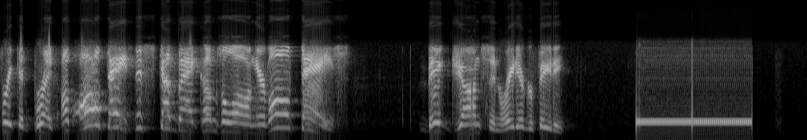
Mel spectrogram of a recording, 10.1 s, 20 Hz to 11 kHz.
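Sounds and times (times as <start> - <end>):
telephone tone: 7.9 - 9.5.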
